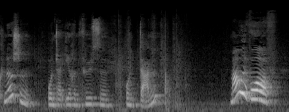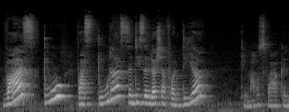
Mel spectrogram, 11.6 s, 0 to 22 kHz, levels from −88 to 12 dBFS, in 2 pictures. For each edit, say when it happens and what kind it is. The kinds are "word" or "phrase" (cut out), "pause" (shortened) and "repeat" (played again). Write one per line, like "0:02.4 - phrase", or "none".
0:06.6 - pause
